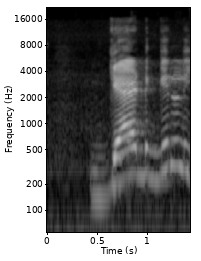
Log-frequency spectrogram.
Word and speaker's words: गाडगिल: है इस योजना को गैडगिल योजना के नाम से जाना जाता है। गाडगिल कह सकते हो, गैडगिल कह सकते हो, कुछ भी प्रोनाउंसिएशन कर सकते हो।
